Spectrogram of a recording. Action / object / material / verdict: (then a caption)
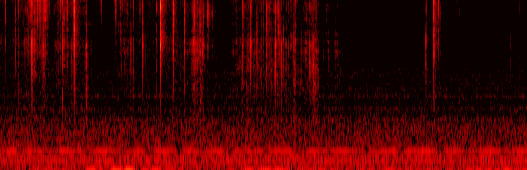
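scrape / rock salt lamp / rock salt / none. Long nails scratch and tap the rough surface of a large, glowing pink Himalayan rock salt lamp, a solid salt block. Quiet, dry, gritty scratches and sharp little ticks crackle brightly over a steady low hum.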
